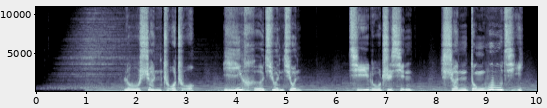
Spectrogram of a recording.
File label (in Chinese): 男, 专题, 磁性大气; 华源节能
